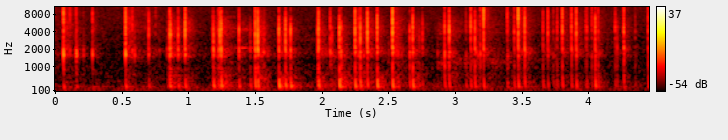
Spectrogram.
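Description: Long dark nails tap and scratch around the top and sides of a large, hollow, white plastic dome lamp shade. A rapid, irregular run of short, dry clicks and scrapes follows, with a hollow body around 280 Hz and bright, crisp tips that stop almost at once.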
